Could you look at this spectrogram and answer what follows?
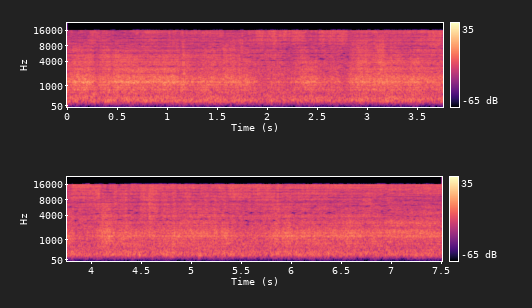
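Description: Gas welding torch flame hissing steadily as it welds a vehicle's exhaust silencer (muffler) with a filler rod.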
